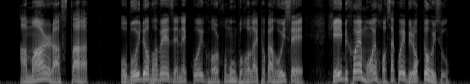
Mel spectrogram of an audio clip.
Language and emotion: Assamese, angry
